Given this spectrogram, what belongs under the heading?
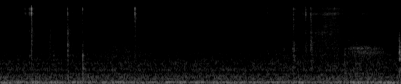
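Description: Scissors cutting foam adhesive strips: a few quiet, close snips spread across a few seconds against a hushed room background.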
